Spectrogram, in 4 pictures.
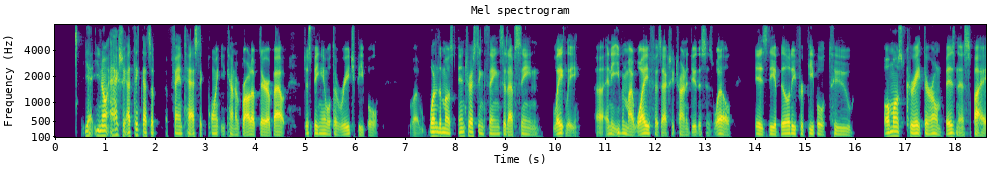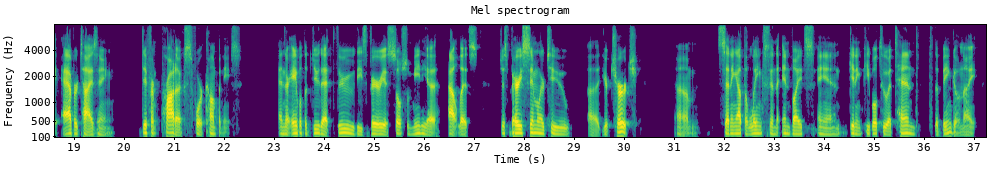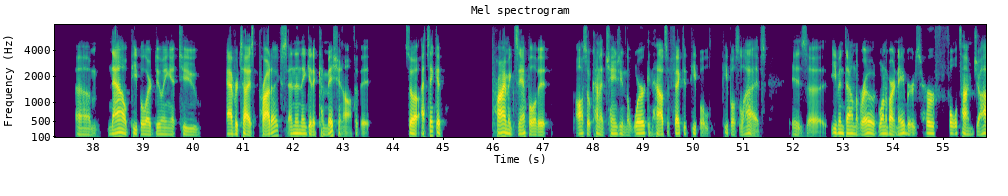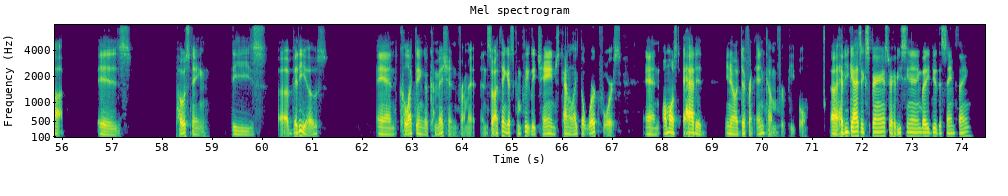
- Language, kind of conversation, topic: English, unstructured, How is technology changing your everyday work, and which moments stand out most?
- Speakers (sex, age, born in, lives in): female, 50-54, United States, United States; male, 35-39, United States, United States
- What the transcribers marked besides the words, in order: tapping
